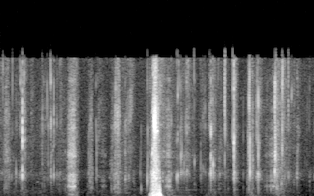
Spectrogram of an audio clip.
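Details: Cat eating an egg indoors: soft, scattered crunching and chewing ticks, with one loud, full biting crunch near the middle, then lighter mouth clicks in a quiet small room.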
